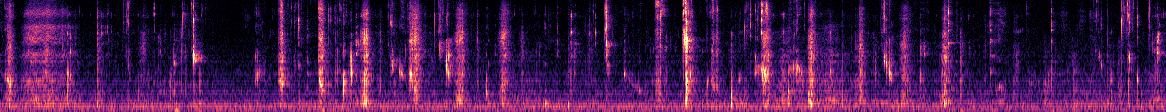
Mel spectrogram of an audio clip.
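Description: A person chewing food close to the microphone, with many small, sharp wet mouth clicks scattered throughout.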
